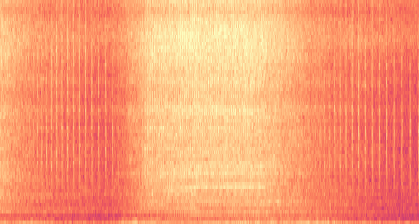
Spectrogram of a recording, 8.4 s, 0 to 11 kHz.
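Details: 2004 Dodge Dakota 3.7 V6 farm truck: sharp even metallic ticking about four per second at idle, clicking up to 3000 rpm then gone, present almost a year; shop said it isn't the engine, engine ticking at idle.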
